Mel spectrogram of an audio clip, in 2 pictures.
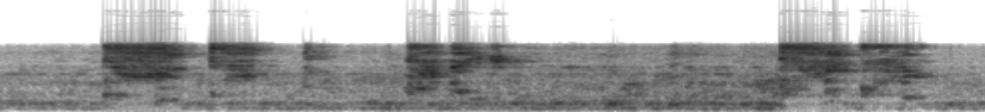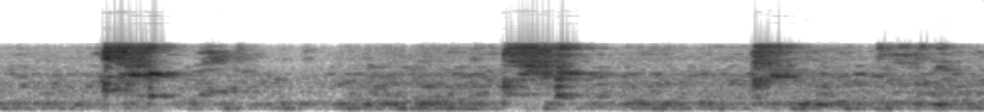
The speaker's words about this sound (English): She's turned her back. She turned her back to the camera and is trying to drink water, but is coughing too much to drink.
